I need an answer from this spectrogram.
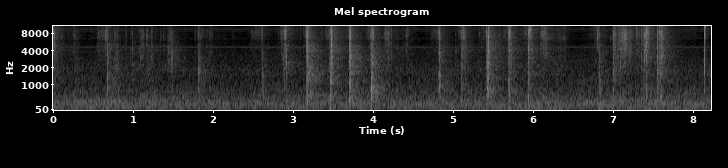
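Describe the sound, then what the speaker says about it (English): Oracle cards shuffled by hand in a quiet room, a steady run of soft riffling snaps and slaps repeating irregularly over about eight seconds, close and fairly faint. "I'm going to pull from the Sacred Symbols Oracle next."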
